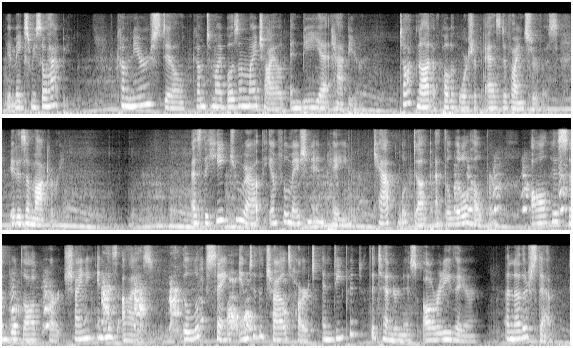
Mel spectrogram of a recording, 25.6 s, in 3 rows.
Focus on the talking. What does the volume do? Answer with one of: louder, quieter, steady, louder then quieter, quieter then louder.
steady.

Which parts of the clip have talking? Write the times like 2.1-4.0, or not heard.
0.0-9.5, 11.3-25.5.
